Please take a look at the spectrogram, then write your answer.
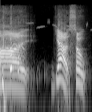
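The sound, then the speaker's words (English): A loud call from a parrot on a person's shoulder: one drawn-out, raspy squawk, a short pause, then two quicker squawks that bend upward in pitch, with nothing else behind them. “You got a parrot on your shoulder.”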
